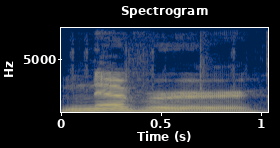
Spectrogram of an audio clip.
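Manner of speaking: emphatic. Real, not acted. Emphatic joke about never learning.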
